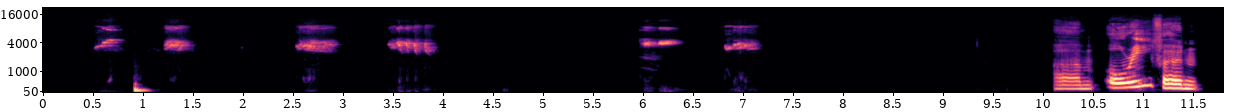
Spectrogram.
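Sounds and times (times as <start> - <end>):
robin singing: 0.5 - 1.6, 2.5 - 4.0, 6.0 - 7.2
speech: 10.1 - 11.6.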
